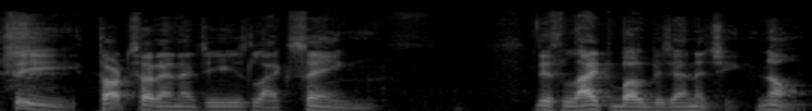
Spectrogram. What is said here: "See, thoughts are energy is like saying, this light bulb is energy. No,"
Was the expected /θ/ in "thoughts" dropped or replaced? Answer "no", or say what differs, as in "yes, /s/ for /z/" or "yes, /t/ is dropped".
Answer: yes, /t/ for /θ/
